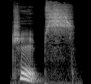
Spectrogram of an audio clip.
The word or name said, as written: chips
